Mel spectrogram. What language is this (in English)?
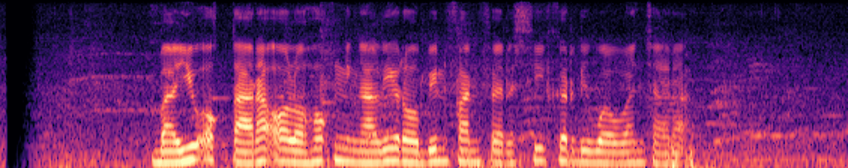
Sundanese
